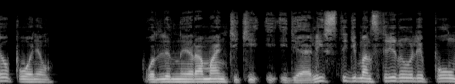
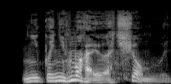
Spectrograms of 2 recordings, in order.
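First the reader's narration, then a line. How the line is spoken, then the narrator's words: Fake laugh. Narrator (Russian): деланно рассмеялся ягуар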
